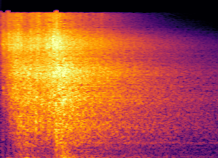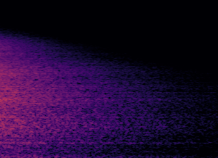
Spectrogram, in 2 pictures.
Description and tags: microphone + VST plugins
